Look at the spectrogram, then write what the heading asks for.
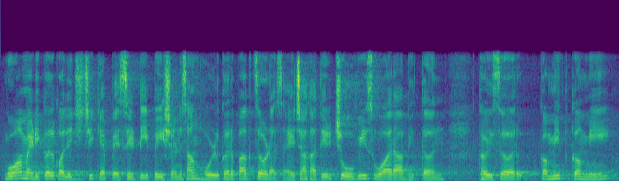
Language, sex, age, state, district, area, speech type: Goan Konkani, male, 18-30, Goa, Bardez, urban, spontaneous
